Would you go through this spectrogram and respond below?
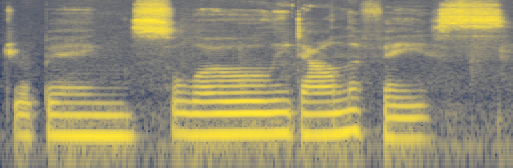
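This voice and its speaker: Very slow, low-voiced woman guiding meditation. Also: little pitch movement, mellow. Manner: slow, soothing, spaced instructions. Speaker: yoga teacher. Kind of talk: guided visualization meditation.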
